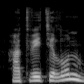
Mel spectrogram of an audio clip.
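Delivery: ordinary delivery, nothing marked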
